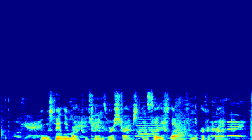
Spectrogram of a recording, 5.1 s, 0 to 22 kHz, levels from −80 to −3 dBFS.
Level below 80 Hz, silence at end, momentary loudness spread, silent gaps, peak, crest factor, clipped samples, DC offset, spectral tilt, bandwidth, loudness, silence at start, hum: -66 dBFS; 0 s; 10 LU; none; -10 dBFS; 20 dB; under 0.1%; under 0.1%; -4.5 dB/octave; 8.4 kHz; -30 LUFS; 0 s; none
